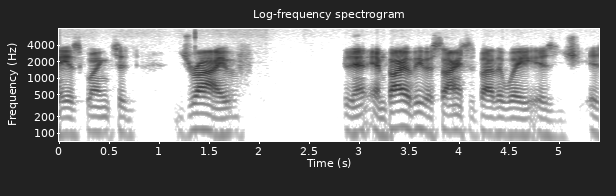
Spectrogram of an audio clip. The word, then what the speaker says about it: BioViva: And then you also have the I'm not sure I'm going to pronounce it right, BioVia. BioViva, V-I-V-A.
